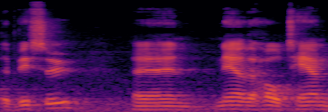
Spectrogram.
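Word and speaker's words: Yebisu: They're both actually pronounced Ibisu. So the Y is silent, is what I'm trying to say.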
